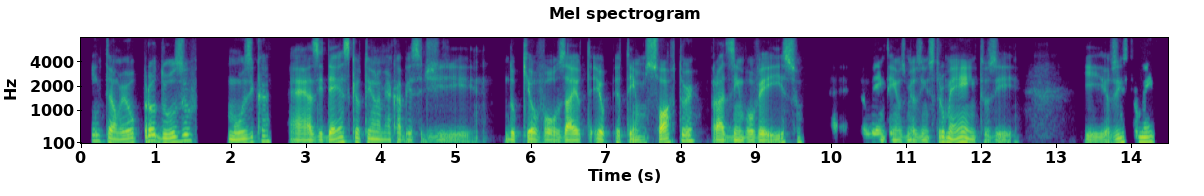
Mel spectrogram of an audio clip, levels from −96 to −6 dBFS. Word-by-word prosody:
Então, 130 -11 0
eu 110 +4 +2
produzo 140 +3 +2 0.5
música. 105 +9 +1 0.3
Eh, 90 0 0
as 90 0 +2
ideias 95 +9 +3
que 135 - -1
eu 120 - +1
tenho 105 -2 0
na 100 - +1
minha 95 -1 -3
cabeça 90 -2 -4
de 85 -3 -7 0.5
do - - +1
que - - -1
eu 95 - +5
vou 90 +1 0
usar, 90 +1 +4
eu 90 - +3
t - - -13
eu - - +1
eu - - -1
tenho - - 0
um 90 - -5
software 80 -3 +3 0.2
pra 95 - +4
desenvolver 85 0 +1
isso. 120 +5 -1 0.8
Eh, - - -11
também, 90 -1 -2
tenho 90 +1 -3
os 85 - -7
meus 90 -1 -3
instrumentos 110 +2 +1
e, - - -6 0.9
e 85 -3 -3
os 90 +7 -3
instrumentos 130 +2 +1
95 Hz, 160 wpm, -25 LUFS, 90-120 Hz, 0.9 s, eu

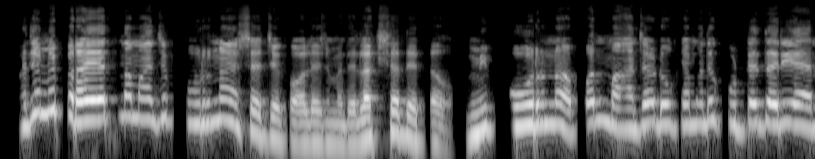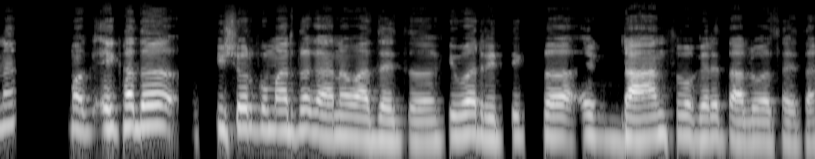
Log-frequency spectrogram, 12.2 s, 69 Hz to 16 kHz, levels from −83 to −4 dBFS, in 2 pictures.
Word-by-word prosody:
म्हणजे 215 +10 0
मी 365 - +4
प्रयत्न 265 +2 +7
माझे 275 -1 -3
पूर्ण 235 +2 -2
असायचे 165 -9 -2
कॉलेजमध्ये. 120 -1 -3
लक्ष 140 +2 +2
देतो 130 - -2
मी 160 +6 +1 0.2
पूर्ण, 225 0 +2
पण 245 - 0
माझ्या 205 +1 -1
डोक्यामध्ये 230 +2 -3
कुठेतरी 230 +2 +1
आहे 215 -2 +1
ना, 220 +2 -3 0.4
मग 185 -2 -2
एखादं 215 +2 +3 0.3
किशोर 200 +1 +1
कुमारचं 185 -1 -1
गाणं 155 -2 +1
वाजायचं 130 -3 -1
किंवा 160 +1 +2
रितिकचं 150 0 -2
एक 150 -2 -4
डान्स 150 +3 +4
वगैरे 150 -1 -2
चालू 130 -2 0
असायचा. 125 -1 -7
175 Hz, 145 wpm, -23 LUFS, 140-225 Hz, 0.4 s, प्रयत्न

